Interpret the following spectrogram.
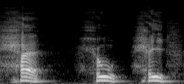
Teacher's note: Le ha, il sort du milieu de la gorge.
